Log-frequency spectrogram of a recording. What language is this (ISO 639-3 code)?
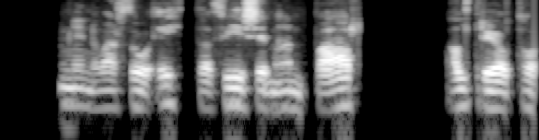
isl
